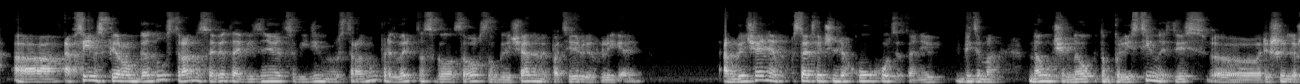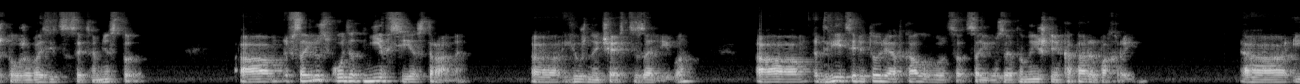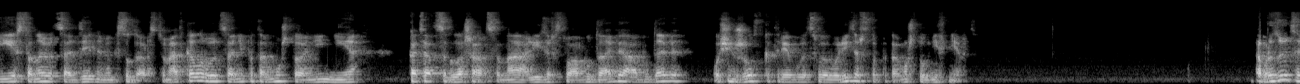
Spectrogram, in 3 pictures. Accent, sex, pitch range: native, male, 115-145 Hz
